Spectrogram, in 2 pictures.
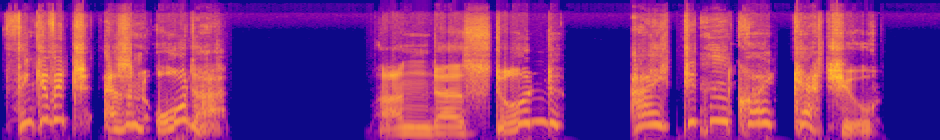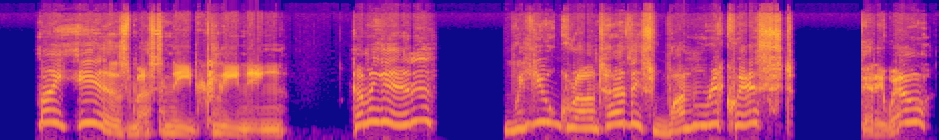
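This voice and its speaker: An actor playing a fussy, pompous old king in a video game, theatrical and quick to bluster or dote. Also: very high-pitched, wildly swooping pitch, dry recording, studio quality, heavily acted. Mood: indignant, bossy.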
